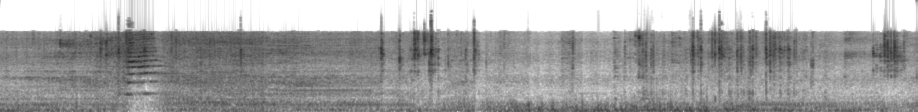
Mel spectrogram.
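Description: Bicycle ride noise heard from a handlebar-mounted phone: a continuous low rumble from wind on the microphone and tyres on the road, with frequent small clicks and rattles. About a second in, a brief wavering high tone sounds.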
